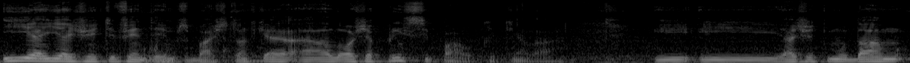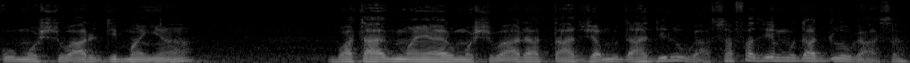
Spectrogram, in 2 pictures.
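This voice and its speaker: Speaking fairly quickly with lively intonation, a man has a dark, mellow, somewhat breathy tone. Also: fairly low pitch for a man. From Sergipe interior, Brazil (Ribeirópolis). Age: 60s. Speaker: business founder. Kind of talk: interview. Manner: halting, many repeated words.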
